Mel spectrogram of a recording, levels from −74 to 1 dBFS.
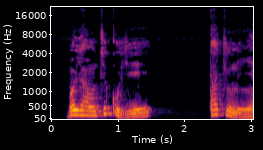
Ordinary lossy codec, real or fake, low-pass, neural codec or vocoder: none; real; none; none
